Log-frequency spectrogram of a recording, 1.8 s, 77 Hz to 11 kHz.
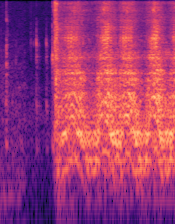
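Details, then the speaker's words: Barn-find Mini Cooper with SU carburettor, parked for years after 10 years of use, primed with a little fuel from an aerosol cap: near silence, then it catches abruptly with a rough, rising roar; first start after long storage. "Wow. There we go. Sounded nice. Sounded really nice."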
